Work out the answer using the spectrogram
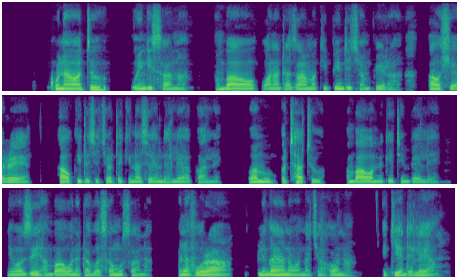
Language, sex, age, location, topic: Swahili, male, 25-35, Kisumu, government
